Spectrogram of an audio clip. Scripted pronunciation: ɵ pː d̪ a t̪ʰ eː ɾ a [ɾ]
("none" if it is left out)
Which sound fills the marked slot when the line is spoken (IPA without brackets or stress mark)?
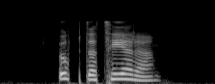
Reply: none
